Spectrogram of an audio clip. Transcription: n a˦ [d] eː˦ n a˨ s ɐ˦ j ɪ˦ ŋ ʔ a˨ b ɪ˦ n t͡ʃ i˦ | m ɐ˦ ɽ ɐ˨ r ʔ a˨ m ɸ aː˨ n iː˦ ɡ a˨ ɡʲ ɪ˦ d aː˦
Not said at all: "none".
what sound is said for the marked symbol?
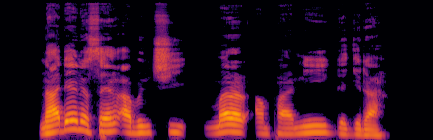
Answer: ɗ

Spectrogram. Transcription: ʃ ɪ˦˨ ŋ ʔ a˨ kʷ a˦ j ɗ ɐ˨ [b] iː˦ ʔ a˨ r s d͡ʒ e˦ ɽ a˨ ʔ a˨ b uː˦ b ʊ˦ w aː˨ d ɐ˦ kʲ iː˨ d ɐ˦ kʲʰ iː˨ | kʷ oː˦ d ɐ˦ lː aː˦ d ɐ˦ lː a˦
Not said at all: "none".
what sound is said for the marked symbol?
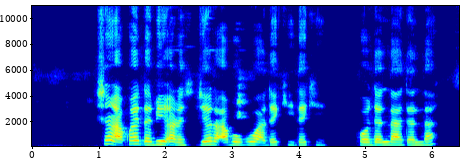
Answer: b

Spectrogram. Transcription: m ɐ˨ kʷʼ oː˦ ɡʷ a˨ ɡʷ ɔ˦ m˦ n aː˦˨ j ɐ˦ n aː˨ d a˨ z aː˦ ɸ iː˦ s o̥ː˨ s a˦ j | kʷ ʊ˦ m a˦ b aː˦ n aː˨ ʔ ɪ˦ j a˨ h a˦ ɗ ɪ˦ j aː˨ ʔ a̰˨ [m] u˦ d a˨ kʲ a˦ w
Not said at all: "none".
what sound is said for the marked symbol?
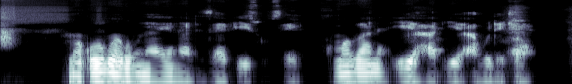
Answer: b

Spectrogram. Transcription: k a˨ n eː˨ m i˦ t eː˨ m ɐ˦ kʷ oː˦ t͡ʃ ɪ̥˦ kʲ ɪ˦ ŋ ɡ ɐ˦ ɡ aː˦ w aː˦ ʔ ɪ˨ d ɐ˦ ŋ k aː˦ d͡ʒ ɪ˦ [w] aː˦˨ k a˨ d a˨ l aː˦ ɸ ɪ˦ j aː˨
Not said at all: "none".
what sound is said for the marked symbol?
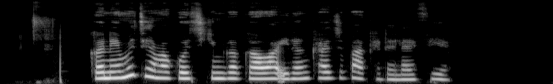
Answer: b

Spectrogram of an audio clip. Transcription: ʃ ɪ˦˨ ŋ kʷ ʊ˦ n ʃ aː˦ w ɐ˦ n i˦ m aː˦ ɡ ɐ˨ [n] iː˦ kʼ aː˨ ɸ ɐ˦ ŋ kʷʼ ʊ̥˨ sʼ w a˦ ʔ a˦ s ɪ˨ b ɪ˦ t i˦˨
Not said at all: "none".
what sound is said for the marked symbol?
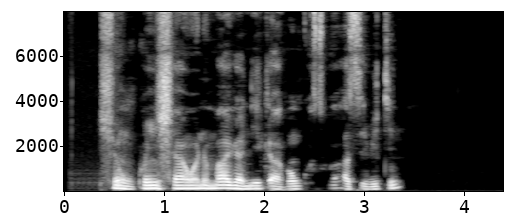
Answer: n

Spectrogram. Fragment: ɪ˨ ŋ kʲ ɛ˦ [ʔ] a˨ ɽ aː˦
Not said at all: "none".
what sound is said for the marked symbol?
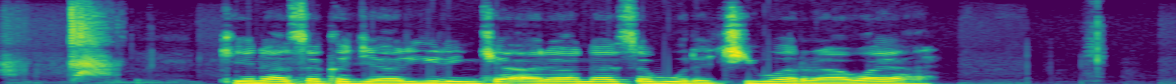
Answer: ʔ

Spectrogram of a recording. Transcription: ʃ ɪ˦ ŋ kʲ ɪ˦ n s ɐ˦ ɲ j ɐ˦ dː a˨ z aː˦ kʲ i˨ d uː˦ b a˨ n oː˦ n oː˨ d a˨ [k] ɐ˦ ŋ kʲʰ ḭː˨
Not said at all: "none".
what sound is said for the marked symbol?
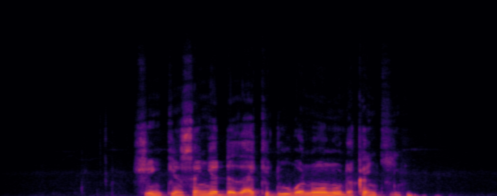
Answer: k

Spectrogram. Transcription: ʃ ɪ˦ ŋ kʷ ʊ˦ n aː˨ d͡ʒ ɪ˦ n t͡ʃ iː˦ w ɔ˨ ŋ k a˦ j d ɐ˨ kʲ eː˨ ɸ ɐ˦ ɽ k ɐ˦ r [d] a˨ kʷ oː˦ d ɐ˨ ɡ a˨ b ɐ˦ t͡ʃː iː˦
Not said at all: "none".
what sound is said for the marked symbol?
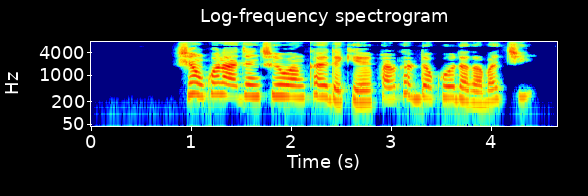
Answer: d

